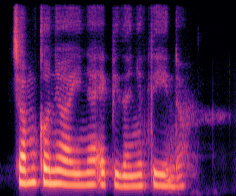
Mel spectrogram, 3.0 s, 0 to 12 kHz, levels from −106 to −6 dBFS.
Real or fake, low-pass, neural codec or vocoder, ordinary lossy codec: fake; 10.8 kHz; codec, 24 kHz, 0.9 kbps, DualCodec; none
